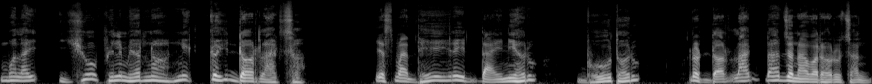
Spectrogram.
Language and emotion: Nepali, fearful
